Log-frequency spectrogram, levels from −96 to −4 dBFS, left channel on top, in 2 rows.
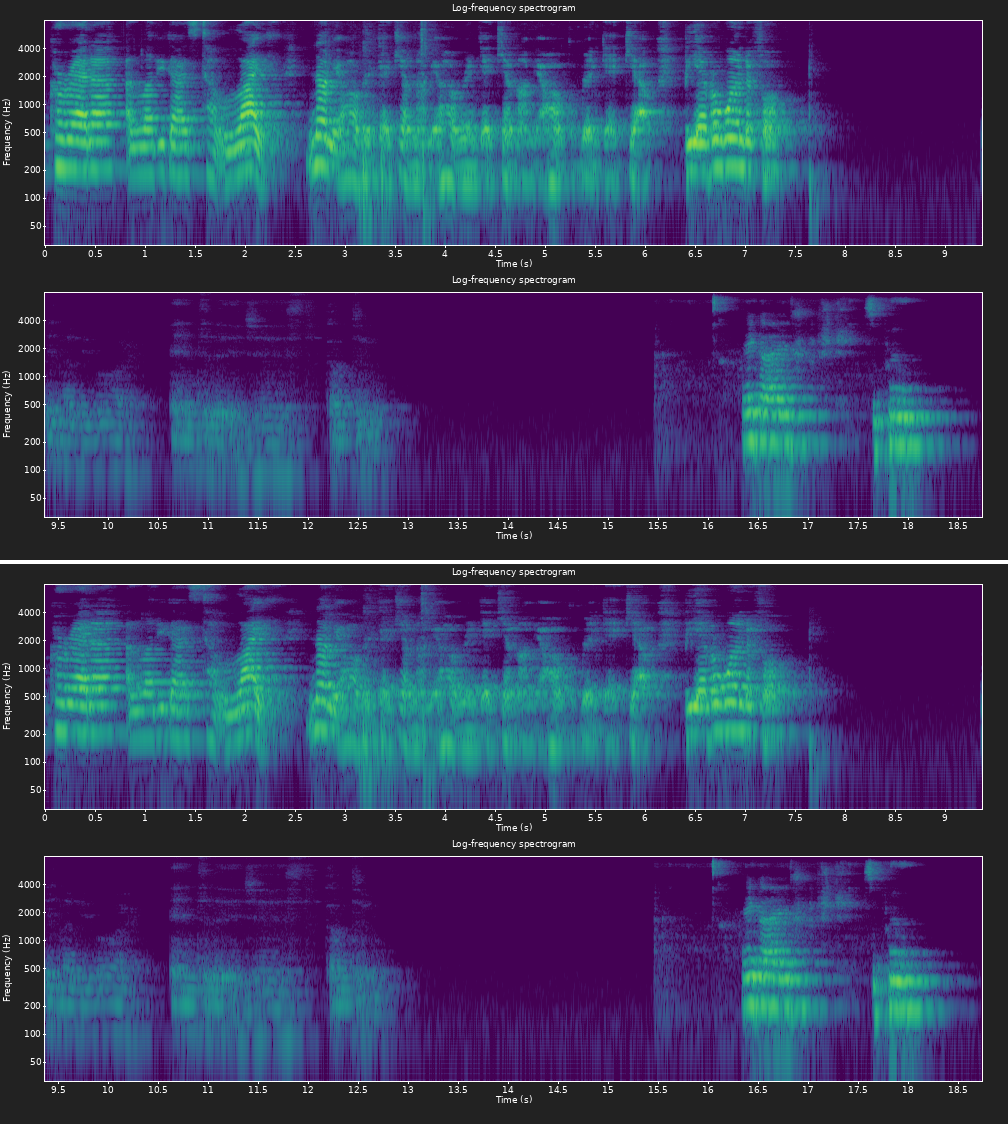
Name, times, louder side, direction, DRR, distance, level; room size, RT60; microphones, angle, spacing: voice 1, 0.1-7.4, left 5 dB, 70° left, 0.4 m, -30 dB
voice 2, 9.4-10.2 10.6-11.9 12.2-12.7, right 1 dB, 85° right, 1.9 m, -55 dB
voice 3, 16.3-18.0, right 1 dB, 50° right, 2.2 m, -35 dB
9.7 x 6.9 x 2.3 m
head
